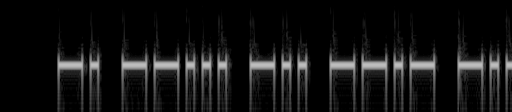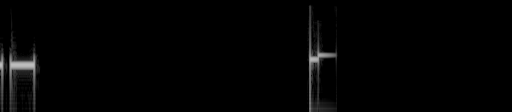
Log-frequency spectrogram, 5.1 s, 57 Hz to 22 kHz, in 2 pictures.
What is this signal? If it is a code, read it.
Morse code, heard as a keyed tone, about 27 wpm, 700 Hz. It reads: N7DQX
